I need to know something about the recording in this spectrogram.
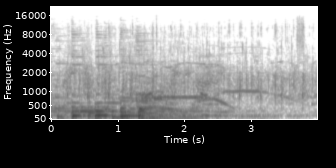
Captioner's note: audience applauds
